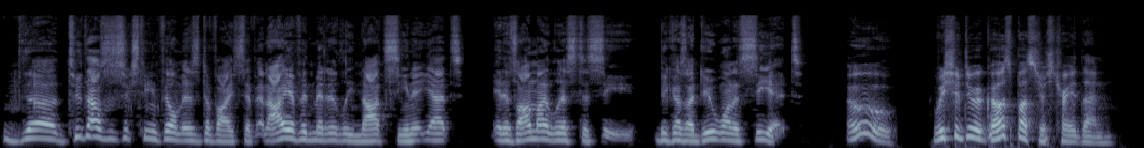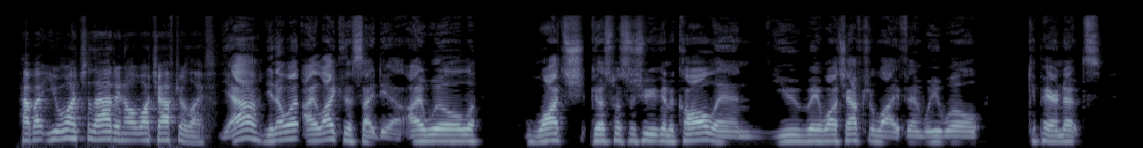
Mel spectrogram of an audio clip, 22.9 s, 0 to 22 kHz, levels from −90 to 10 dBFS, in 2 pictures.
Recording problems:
none

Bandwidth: 14.5 kHz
